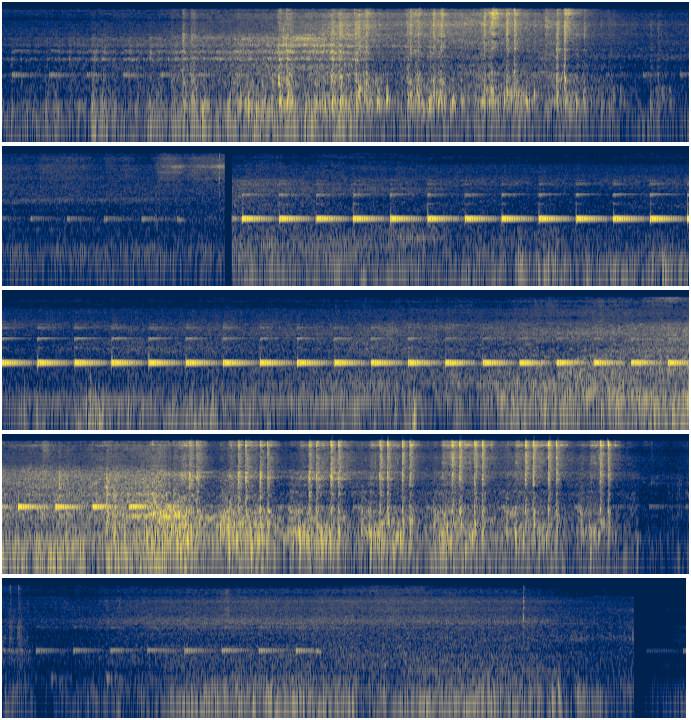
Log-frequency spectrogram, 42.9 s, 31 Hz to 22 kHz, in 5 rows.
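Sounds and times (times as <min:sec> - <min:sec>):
train wheels clattering over rail joints: 0:00.9 - 0:08.5, 0:23.5 - 0:35.0
level crossing warning bell: 0:08.0 - 0:31.0, 0:33.2 - 0:38.6, 0:42.4 - 0:42.9.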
